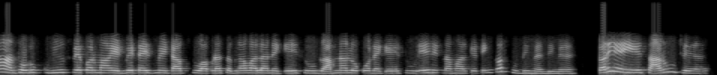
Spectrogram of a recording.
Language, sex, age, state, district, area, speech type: Gujarati, female, 18-30, Gujarat, Ahmedabad, urban, conversation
